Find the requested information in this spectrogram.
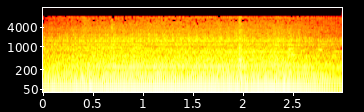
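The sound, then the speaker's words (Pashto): Engine of a geared off-road vehicle travelling along a rough road, a loud, continuous low rumble that holds steady and fades slightly at the very end. “زه همدا اوس په یو کوم ګیره لرونکي موټر کې د یادې لارې په اوږدو کې هغه سیمې ته ورځم”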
